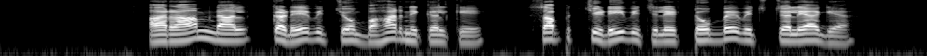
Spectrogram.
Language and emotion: Punjabi, neutral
